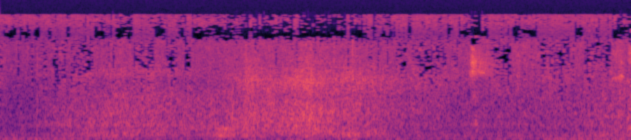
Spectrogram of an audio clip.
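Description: Waves wash and break on a beach.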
